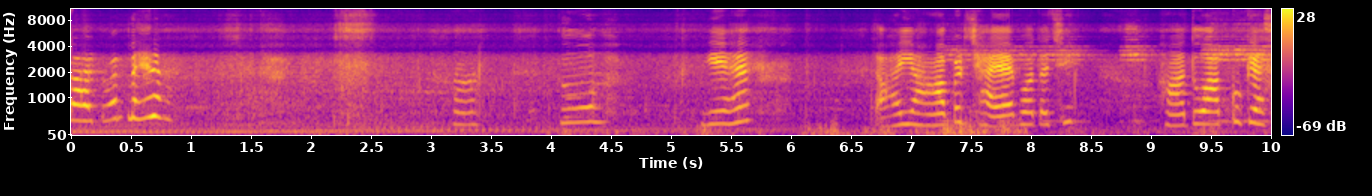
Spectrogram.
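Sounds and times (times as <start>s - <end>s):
vehicle engine running: 0.0s - 6.9s.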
